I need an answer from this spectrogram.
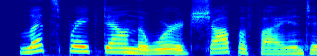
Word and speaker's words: Shopify: The correct pronunciation is shop fee with a slight emphasis on the first syllable. It is essential to note that the pronunciation is not shop e or shop iie but rather shopify fee.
